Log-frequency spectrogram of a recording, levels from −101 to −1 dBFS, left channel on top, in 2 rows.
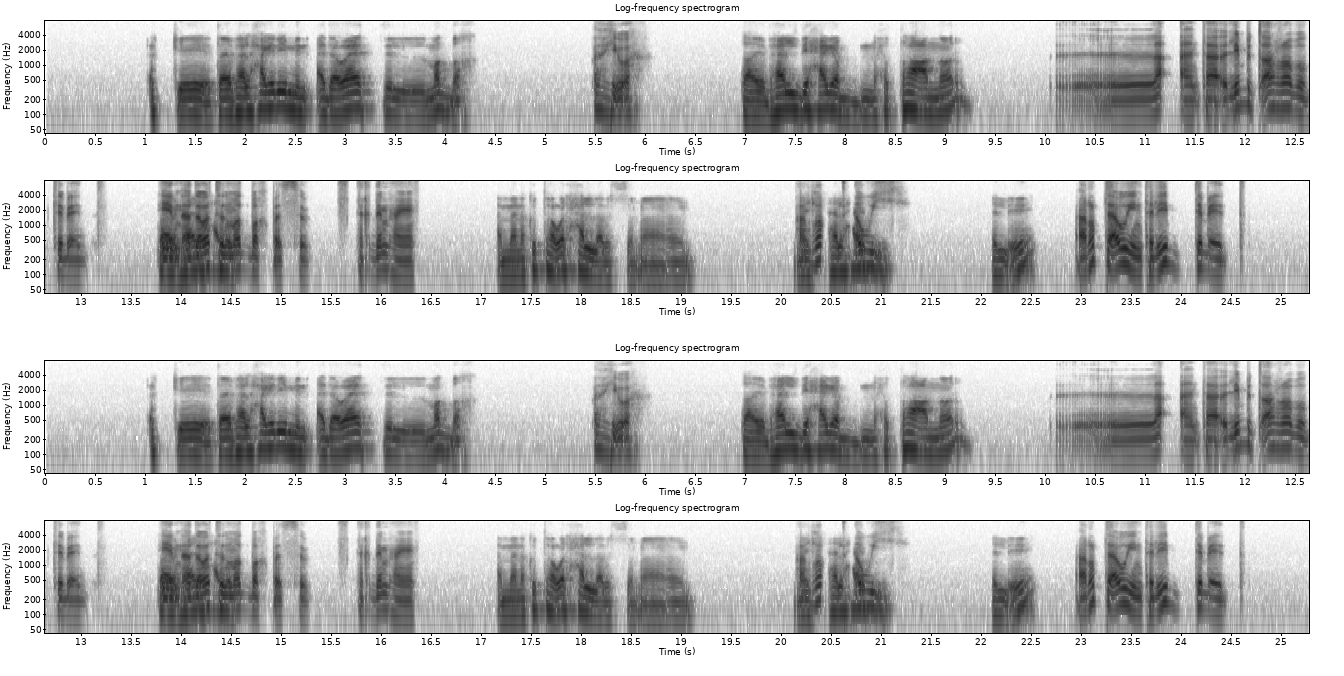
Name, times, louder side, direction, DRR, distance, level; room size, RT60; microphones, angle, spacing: voice 1, 1.0-4.3 7.0-9.2 13.8-14.5 17.2-19.1 20.2-21.0 22.1-22.5, left 2 dB, 25° left, 0.5 m, -25 dB
voice 2, 5.5-6.0 10.3-13.0 13.8-15.3 15.6-16.3 20.1-20.4 20.7-21.1 22.9-24.4, left 3 dB, 60° left, 1.3 m, -25 dB
head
